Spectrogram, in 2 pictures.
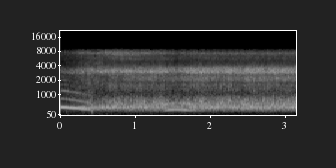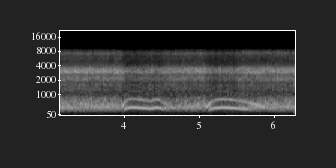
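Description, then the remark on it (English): An owl gives its 'who are you' call, a short hoot followed by rising, wavering phrases, over a steady hiss of background noise with no talking. “it's like a three-way call where they sometimes they have a call woo, and then they have this other one who are you, who who are you, it's like we say, Who are you by itself or sometimes in duet.”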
